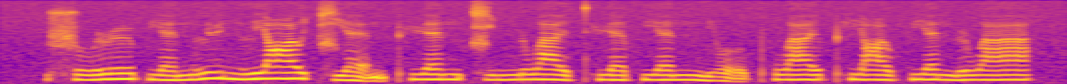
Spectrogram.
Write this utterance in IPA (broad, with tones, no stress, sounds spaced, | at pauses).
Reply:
ʂ u˧˥ ɻ ɻ̩˥ p j ɛ˧˥ n l y˥˩ n l j ɑ˥ ʊ̯ t͡ɕ j ɛ̰˨˩ n pʰ ɥ ɛ˥ n t͡ɕ i˧˥ ŋ ɻ w a˥˩ ɪ̯ t̪ʰ ɥ ɛ˥ p j ɛ˥ n n̪ j o̰˨˩ ʊ̯ pʰ w a˥ ɪ̯ pʰ j ɑ˥˧ ʊ̯ p j ɛ˥˩ n ɻ w ä˥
